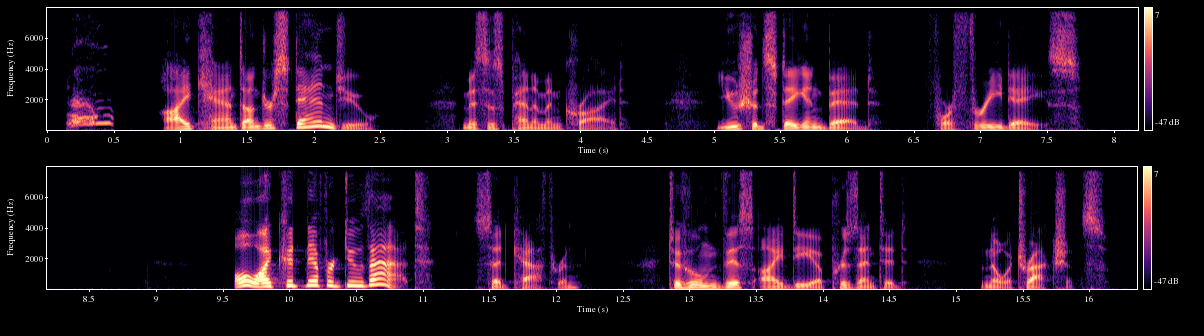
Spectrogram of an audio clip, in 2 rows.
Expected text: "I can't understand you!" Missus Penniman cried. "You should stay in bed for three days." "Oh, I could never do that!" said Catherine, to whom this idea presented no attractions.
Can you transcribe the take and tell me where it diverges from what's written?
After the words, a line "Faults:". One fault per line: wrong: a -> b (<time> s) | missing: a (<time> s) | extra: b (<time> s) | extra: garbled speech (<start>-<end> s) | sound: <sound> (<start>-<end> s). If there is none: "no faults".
"I can't understand you!" Missus Penniman cried. "You should stay in bed for three days." "Oh, I could never do that!" said Catherine, to whom this idea presented no attractions.
Faults:
sound: bark (0.1-0.5 s)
